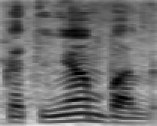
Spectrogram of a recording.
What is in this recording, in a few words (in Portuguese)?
"comer", kalapalo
